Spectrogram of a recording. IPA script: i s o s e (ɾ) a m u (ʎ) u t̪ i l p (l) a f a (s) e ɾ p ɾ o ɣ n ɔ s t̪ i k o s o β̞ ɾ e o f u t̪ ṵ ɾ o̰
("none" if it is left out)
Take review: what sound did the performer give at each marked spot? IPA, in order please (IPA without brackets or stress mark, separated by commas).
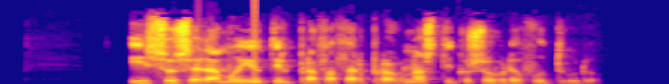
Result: ɾ, j, ɾ, θ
